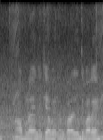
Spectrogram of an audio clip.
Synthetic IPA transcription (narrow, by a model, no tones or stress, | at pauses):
ɔplaenekeɔbed̪ɔnkɔɾad͡ʒet̪epaɾe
